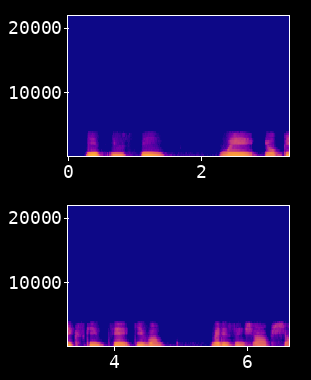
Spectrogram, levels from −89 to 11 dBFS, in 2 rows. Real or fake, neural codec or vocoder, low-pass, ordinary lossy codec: real; none; 3.6 kHz; Opus, 24 kbps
